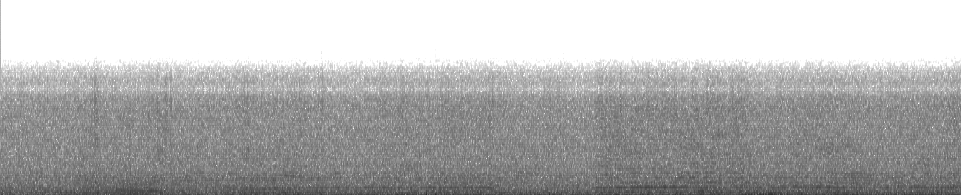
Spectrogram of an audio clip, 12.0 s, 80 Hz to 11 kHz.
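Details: Italian honey bees humming at their hive entrance in Colorado Springs, 2011, camera placed right in front; a deep, constant drone with overlapping wingbeat tones, swelling slightly toward the end.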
